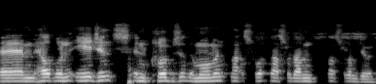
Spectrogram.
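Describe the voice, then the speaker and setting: A man speaks fairly quickly in a Geordie accent. His fairly high voice stays monotone, with flat intonation. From northern England, Newcastle (Geordie). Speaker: football talent analyst. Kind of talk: podcast interview. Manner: halting, many fillers.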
